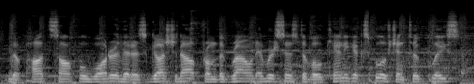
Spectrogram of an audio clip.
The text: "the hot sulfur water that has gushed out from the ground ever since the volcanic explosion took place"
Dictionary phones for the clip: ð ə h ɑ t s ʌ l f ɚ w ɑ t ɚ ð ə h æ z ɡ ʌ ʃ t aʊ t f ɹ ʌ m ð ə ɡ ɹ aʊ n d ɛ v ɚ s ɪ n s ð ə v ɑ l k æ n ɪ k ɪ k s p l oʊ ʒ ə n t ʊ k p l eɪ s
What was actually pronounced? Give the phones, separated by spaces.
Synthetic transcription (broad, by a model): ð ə h ɑ t s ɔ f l w ɑ t ɚ ð ə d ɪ z ɡ ʌ ʃ t aʊ t f ɹ ʌ m ð ə ɡ ɹ aʊ n d ɛ v ɚ s ɪ n s ð ə v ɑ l k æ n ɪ k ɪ k s p l oʊ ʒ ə n t ʊ k p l eɪ s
